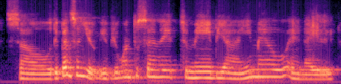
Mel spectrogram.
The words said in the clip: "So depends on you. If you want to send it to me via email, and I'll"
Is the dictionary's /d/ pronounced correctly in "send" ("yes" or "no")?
yes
